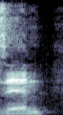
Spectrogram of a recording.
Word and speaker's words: Zyn: Cox, you're so healthy that you don't know it's pronounced Zen.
